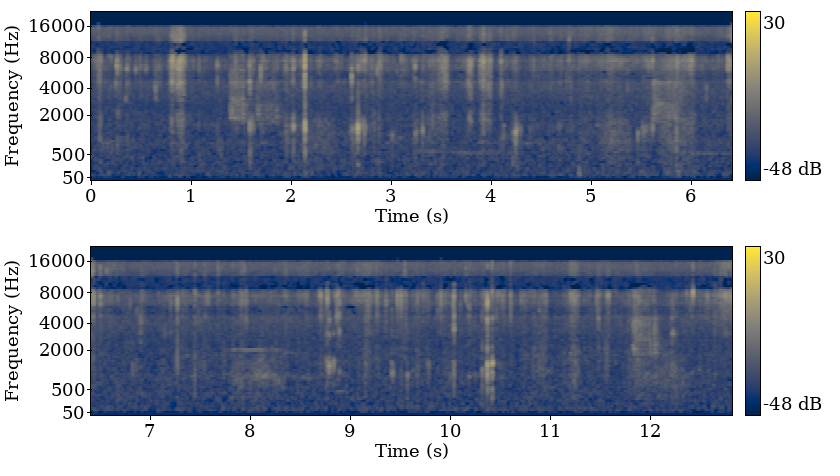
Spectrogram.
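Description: A dog chews and gnaws on a bone with wet crunching sounds.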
